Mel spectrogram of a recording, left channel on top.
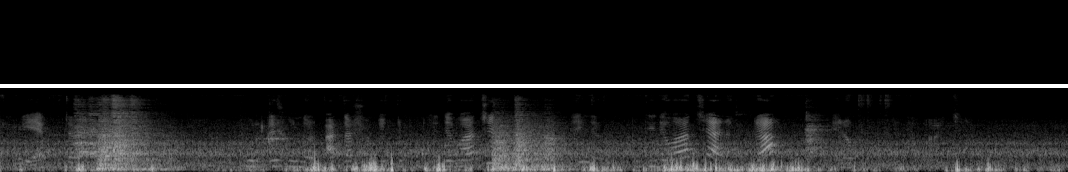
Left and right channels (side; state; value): left; silent; digital silence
